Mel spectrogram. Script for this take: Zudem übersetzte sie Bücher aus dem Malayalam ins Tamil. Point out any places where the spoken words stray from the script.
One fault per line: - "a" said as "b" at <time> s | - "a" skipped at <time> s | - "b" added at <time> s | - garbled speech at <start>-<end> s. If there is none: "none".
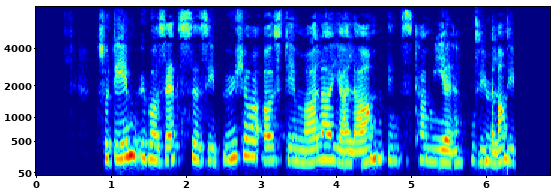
- garbled speech at 5.8-6.4 s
